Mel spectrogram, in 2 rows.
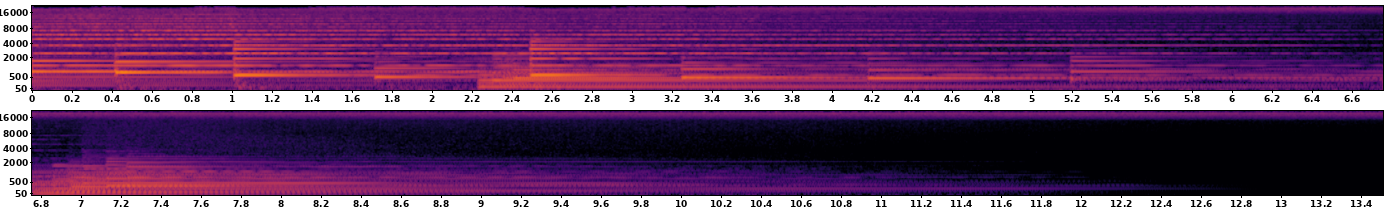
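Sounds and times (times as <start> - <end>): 
strings: 0.0 - 10.0
piano: 0.0 - 12.6.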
